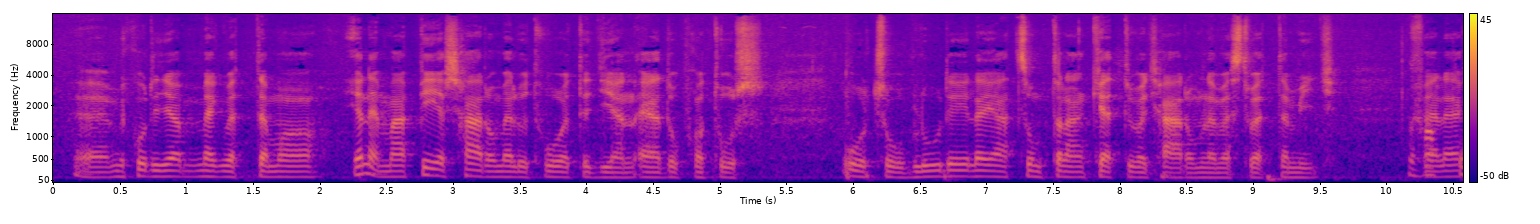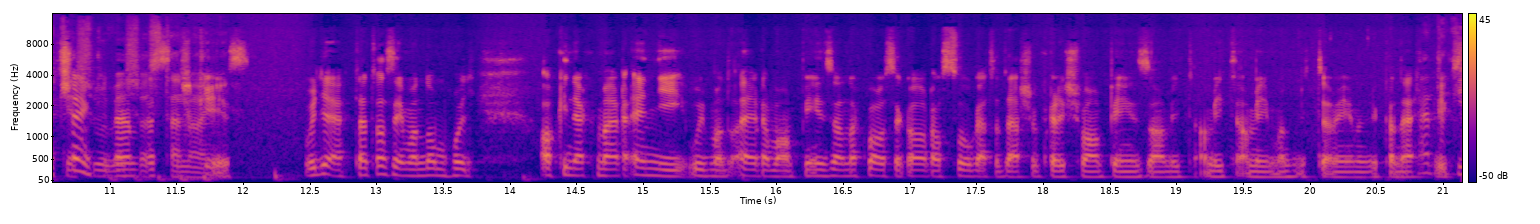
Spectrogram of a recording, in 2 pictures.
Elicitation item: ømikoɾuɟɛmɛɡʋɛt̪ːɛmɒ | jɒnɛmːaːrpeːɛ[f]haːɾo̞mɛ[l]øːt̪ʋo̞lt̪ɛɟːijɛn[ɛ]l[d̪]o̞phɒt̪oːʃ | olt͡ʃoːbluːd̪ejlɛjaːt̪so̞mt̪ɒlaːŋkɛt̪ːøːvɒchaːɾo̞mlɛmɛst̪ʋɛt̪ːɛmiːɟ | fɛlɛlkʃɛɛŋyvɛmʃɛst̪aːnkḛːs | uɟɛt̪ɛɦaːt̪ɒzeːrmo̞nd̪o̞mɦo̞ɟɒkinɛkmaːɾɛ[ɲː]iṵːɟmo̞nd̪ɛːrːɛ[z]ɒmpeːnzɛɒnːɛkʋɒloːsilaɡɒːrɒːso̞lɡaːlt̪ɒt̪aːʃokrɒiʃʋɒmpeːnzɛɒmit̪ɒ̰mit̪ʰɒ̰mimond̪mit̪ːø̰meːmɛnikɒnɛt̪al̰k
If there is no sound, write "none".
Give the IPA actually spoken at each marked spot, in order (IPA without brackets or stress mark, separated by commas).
ʃ, l, ɛ, d̪, ɲː, v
